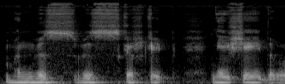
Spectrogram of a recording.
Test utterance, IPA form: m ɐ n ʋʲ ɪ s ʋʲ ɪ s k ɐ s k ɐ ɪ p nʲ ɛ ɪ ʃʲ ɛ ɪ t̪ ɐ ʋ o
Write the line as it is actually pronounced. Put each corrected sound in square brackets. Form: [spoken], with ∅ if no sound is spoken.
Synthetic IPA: m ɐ n ʋʲ ɪ s ʋʲ ɪ s k ɐ [ʃ] k ɐ ɪ p nʲ ɛ ɪ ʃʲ ɛ ɪ [d̪] ɐ ʋ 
